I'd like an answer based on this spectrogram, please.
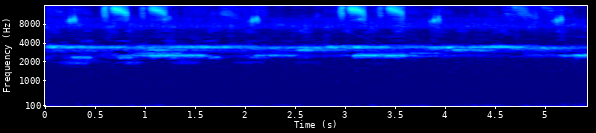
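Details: Crickets at night in spring near a cottage: a steady, high, shimmering trill that never stops, layered with brief brighter bursts that flare up every second or so.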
